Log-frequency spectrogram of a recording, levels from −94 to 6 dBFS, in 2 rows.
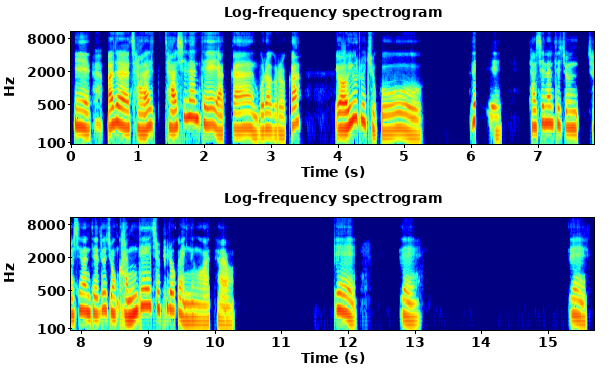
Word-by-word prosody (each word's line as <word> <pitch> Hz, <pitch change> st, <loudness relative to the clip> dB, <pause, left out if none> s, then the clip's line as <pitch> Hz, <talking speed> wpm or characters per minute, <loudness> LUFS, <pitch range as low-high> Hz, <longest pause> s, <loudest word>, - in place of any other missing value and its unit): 예. 190 Hz, -4 st, +1 dB, 0.2 s
맞아요. 205 Hz, -1 st, +6 dB
자 175 Hz, 0 st, +1 dB, 0.2 s
자신한테 220 Hz, +2 st, +3 dB
약간 175 Hz, +2 st, 0 dB
뭐라 165 Hz, +3 st, -1 dB
그럴까? 160 Hz, -, -1 dB, 0.5 s
여유를 240 Hz, +10 st, +6 dB
주고 160 Hz, -5 st, -3 dB, 1.0 s
네네. 150 Hz, -1 st, -5 dB, 0.4 s
자신한테 225 Hz, +3 st, 0 dB
좀 190 Hz, -2 st, -3 dB
자신한테도 200 Hz, +3 st, -1 dB
좀 200 Hz, -3 st, -1 dB
관대해질 235 Hz, +9 st, +3 dB
필요가 225 Hz, -6 st, -1 dB
있는 145 Hz, -1 st, -1 dB
것 135 Hz, -, -5 dB
같아요. 130 Hz, -2 st, -6 dB, 1.5 s
예. 200 Hz, -8 st, 0 dB, 0.7 s
네. 150 Hz, -3 st, -5 dB, 2.2 s
네. 165 Hz, -5 st, -3 dB
185 Hz, 190 characters per minute, -19 LUFS, 160-215 Hz, 2.2 s, 맞아요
